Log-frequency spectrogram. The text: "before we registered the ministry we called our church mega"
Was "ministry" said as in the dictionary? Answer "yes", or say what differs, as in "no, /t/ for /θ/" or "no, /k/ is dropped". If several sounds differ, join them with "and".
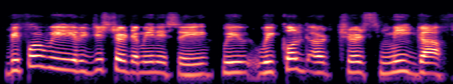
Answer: no, /w/ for /ɹ/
